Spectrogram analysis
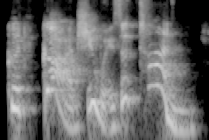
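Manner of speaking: high, loud burst then slowing; amazed, emphatic outburst; astonished exclamation. A narrator's reading. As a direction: exclaim in amazement, drawing out the end. Father amazed by baby's weight.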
